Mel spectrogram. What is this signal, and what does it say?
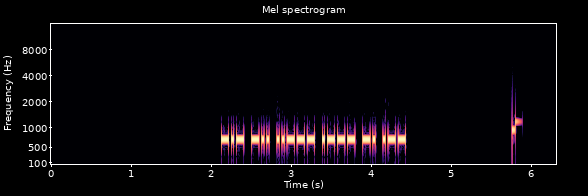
Morse code, heard as a keyed tone, about 38 wpm, 700 Hz. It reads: KD2JNW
